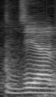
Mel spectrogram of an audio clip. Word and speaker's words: জ্ঞান: উচিত এটা কিন্তু সত্যি এটা উচ্চারণটা হবে জিয়ান অনেক পরবর্তীকালে যখন গবেষণা বা অন্যান্য বই পড়বেন তখন কিন্তু উচ্চ জিয়ান হবে এখনো দক্ষিণ ভারতে অনেকে জিয়ানই বলে আমরা জ্ঞান বলি জিম নাস্তি জিয়ান নাস্তি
